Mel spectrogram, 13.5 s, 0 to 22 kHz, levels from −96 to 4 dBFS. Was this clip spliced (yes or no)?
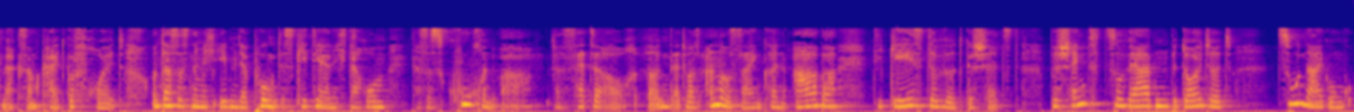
no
